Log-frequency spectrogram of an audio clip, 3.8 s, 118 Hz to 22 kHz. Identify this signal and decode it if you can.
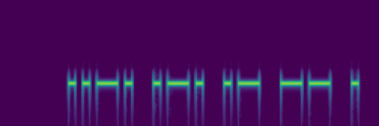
Morse code, heard as a keyed tone, about 17 wpm, 700 Hz. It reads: FRAME
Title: Sentences from Top 1400 Words - New Word Drill Alt - 17wpm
